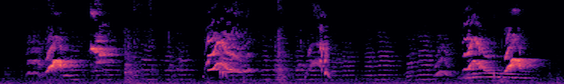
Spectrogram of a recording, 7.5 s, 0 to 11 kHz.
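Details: Resident white-bellied caiques in Tokachi, Hokkaido, June 2023, greeting a new chick of just over two months: harsh, screechy squawks mixed with buzzier rasping notes, coming in uneven clusters.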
